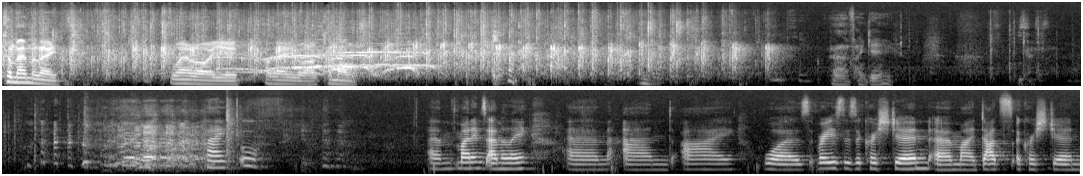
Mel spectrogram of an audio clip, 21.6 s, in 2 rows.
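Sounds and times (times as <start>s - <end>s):
speech: 0.0s - 0.8s, 1.7s - 3.7s, 19.3s - 21.5s
audience clapping: 0.0s - 8.0s
laughter: 4.8s - 5.6s, 11.0s - 13.0s.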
